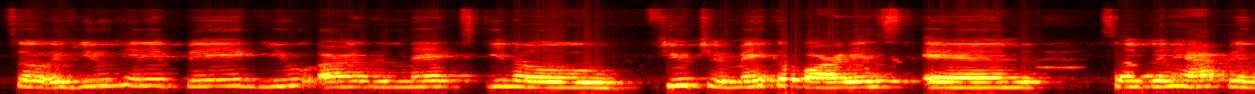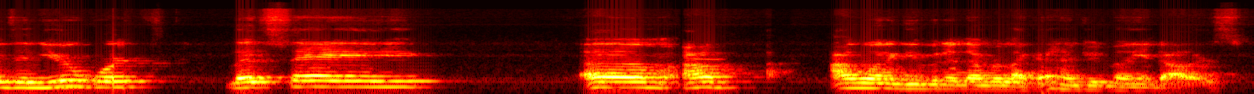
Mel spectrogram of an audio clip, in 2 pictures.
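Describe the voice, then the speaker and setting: Mellow-voiced host asking hypotheticals. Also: mid-range voice, a little slow, roomy sound, poor audio. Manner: asks leading hypothetical questions. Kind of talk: casual chat, hosting a panel.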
